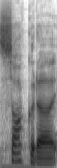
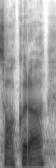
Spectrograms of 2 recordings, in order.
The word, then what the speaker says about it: sakura: The Japanese word sakura is not pronounced sakura, it's pronounced with like a different R sound that the Spanish rolled R that we all use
